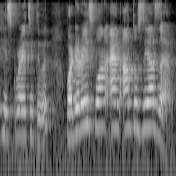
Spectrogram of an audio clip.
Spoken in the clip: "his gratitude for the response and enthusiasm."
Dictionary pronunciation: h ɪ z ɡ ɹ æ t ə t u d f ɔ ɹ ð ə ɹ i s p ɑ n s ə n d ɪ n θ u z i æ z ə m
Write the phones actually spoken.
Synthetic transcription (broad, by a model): h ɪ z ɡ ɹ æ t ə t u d f ɔ ɹ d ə ɹ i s b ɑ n ə n d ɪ n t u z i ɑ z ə m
